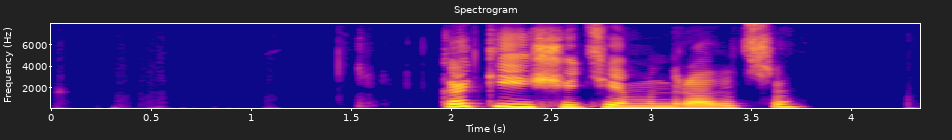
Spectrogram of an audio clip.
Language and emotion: Russian, neutral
